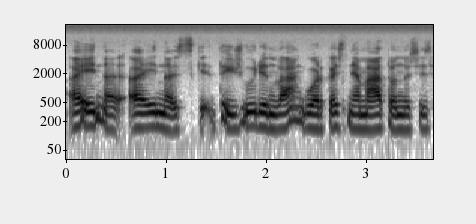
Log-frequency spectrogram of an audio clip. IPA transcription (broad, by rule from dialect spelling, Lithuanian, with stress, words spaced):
ˈɐɪnɐ ˈɐɪnɐ ˈsʲkʲɪ tɐɪ ˈʒʲuːrʲɪ ɪn ˈlˠɐŋɡuː ɐr ˈkɐs nʲɛˈmɑːtoː nʊˈsʲɪsʲ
